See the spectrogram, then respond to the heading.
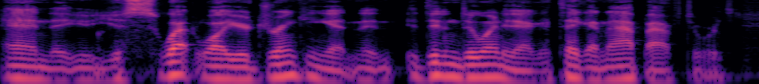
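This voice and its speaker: A man's voice: lowish voice, rapid-fire, a little mellow, no room sound, clean studio sound. A man in his forties hosting late-night talk radio, chatting casually with many restarts. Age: 40s. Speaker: radio talk show host.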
